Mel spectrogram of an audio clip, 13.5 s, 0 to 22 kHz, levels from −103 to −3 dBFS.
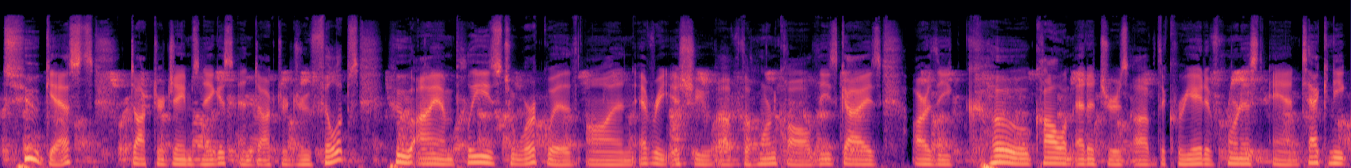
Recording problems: voice in the background; noticeable; throughout; 10 dB below the speech

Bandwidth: 14.5 kHz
